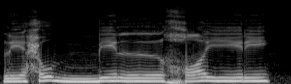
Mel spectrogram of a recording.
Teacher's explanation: Lam memiliki sifat tawassuto atau beniyah. Maksudnya adalah kita harus mengalirkan al-nya. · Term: Lam al-qamariyah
